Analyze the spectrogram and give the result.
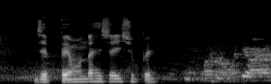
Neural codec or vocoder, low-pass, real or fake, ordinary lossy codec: none; 9.9 kHz; real; Opus, 64 kbps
